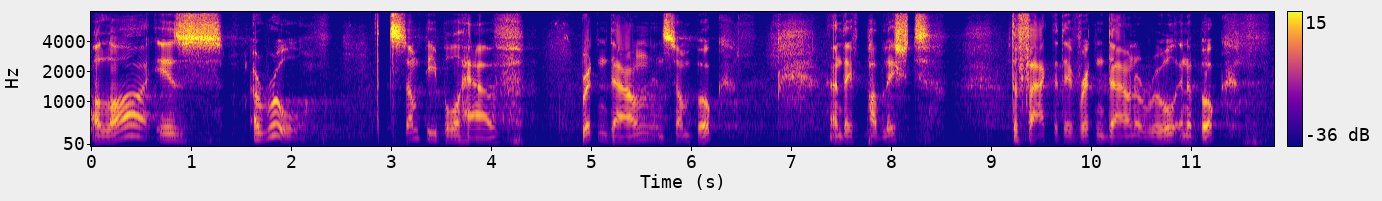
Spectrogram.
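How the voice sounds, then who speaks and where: With a Dutch accent, a man speaks at a fairly slow pace in a medium pitch with ordinary pitch variation, leaving long, frequent pauses against noticeable background noise. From Netherlands. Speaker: lawyer and libertarian activist. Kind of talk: conference talk. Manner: halting, with frequent repetitions.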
